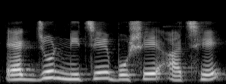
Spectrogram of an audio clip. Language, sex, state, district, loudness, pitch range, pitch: Bengali, female, West Bengal, Cooch Behar, -16 LUFS, 225-260 Hz, 235 Hz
